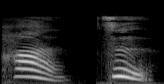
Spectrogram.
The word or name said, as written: han4zi4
